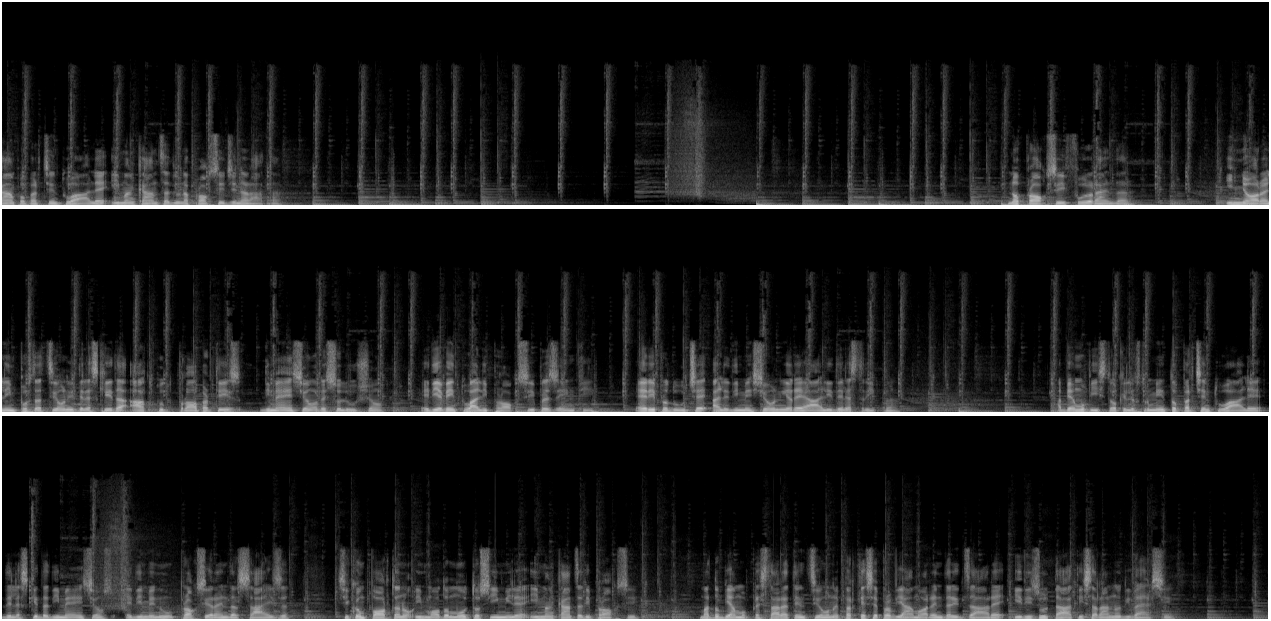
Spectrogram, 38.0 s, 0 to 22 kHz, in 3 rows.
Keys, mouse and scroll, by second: 0.7-7.7 drag, 9.4-18.7 drag, 21.2-22.7 drag, 29.0 click, 31.8-34.9 drag, 36.5-38.0 drag.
